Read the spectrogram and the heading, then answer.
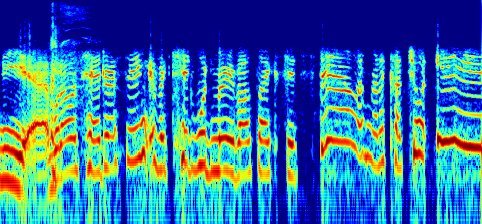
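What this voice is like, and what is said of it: Usual voice. Nothing is said of it.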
